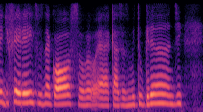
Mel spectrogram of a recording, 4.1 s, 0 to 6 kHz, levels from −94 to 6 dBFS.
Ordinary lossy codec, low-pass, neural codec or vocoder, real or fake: none; 5.4 kHz; codec, 24 kHz, 0.5 kbps, DualCodec; fake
